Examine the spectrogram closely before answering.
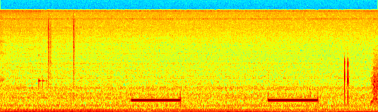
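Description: Two long steady electronic ringback tones while placing a phone call, each about a second, separated by a pause, over a constant low engine rumble as if inside a moving car; a few faint clicks, no talking.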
